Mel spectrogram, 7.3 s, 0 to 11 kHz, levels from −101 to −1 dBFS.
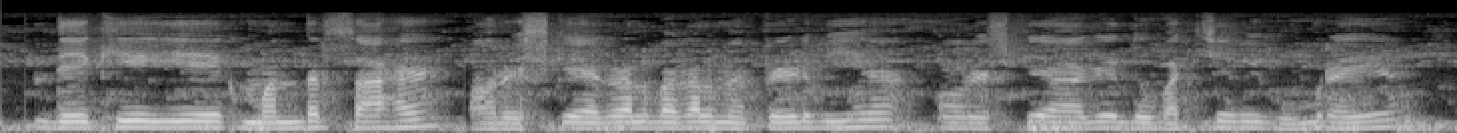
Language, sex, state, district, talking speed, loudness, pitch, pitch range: Hindi, male, Uttar Pradesh, Hamirpur, 190 wpm, -26 LUFS, 145 Hz, 140-155 Hz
